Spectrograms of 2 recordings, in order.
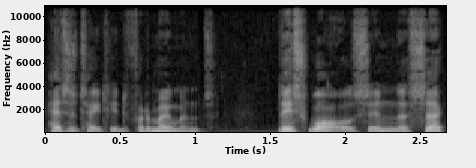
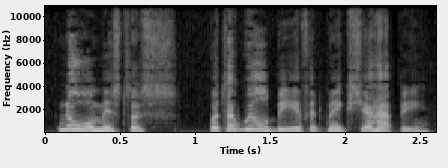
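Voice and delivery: high Scots pictsie, mildly careful; 4 dB louder than usual. A narrator's reading. Feegle placates the witch, careful. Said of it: "said Billy carefully".

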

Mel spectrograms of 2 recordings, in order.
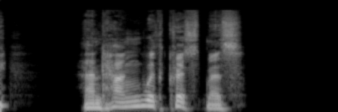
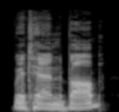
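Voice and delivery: usual speaking voice

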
